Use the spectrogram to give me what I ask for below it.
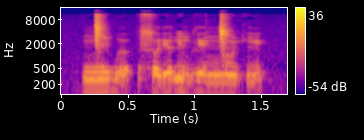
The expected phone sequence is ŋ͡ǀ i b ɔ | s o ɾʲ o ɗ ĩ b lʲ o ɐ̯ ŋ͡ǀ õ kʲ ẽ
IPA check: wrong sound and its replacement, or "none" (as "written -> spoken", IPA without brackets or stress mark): ɔ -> ɤ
